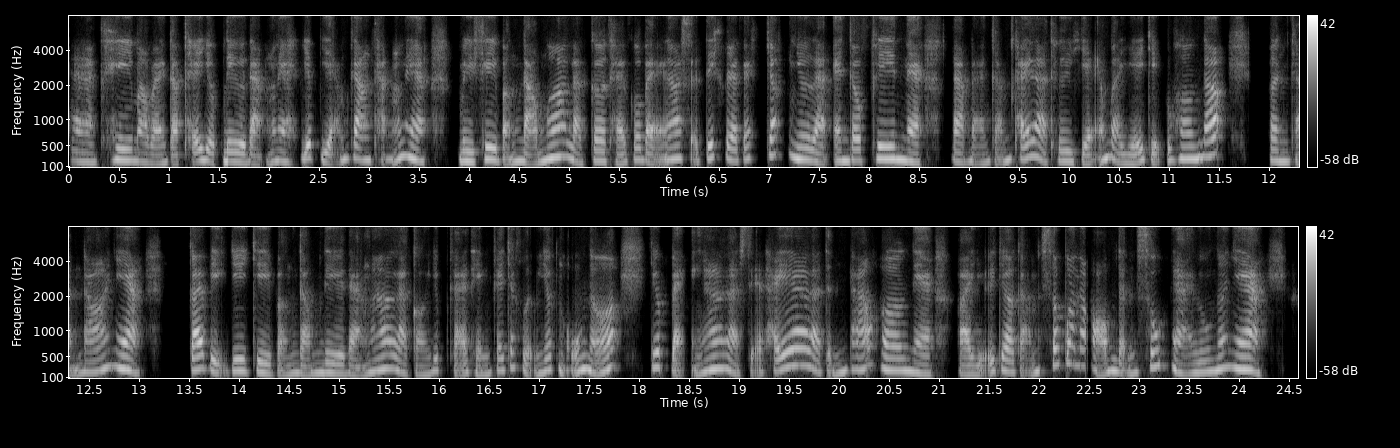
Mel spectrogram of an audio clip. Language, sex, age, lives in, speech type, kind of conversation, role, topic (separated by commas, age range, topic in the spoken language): Vietnamese, female, 30-34, United States, read, expert-assistant, expert, Tại sao nên duy trì thói quen tập thể dục đều đặn?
